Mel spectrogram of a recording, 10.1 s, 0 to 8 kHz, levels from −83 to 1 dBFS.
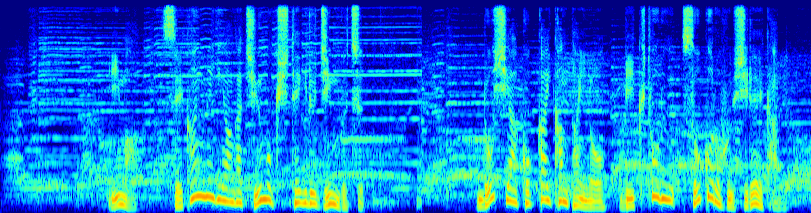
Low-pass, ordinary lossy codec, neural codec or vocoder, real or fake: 7.2 kHz; none; none; real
